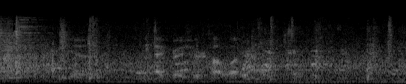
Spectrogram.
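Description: Indistinct voices of people talking in the background, with scattered sharp knocks and clacks from work equipment being handled, about half a dozen over the few seconds.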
